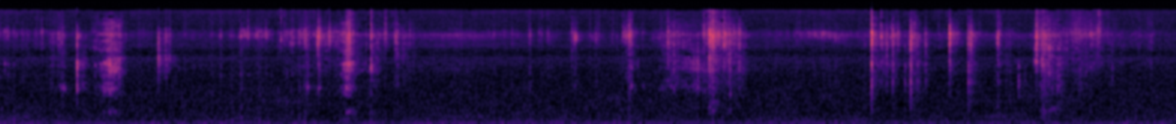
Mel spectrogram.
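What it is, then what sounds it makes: Dry bar soap being shaved. A solid pink rectangular bar of dry soap, held in the hand, is shaved with a metal blade, with flakes breaking off. Quiet, bright, crisp scraping and crackling bursts come in short irregular strokes, with faint hiss between them.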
